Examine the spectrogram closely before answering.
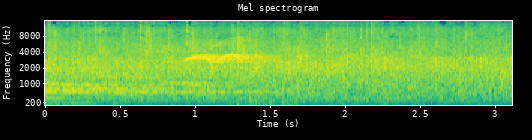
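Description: A crowd applauds steadily, a dense wash of clapping at a constant loud level for a few seconds, with a faint whistle or cheer rising briefly above it, welcoming a speaker to the stage at a church.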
